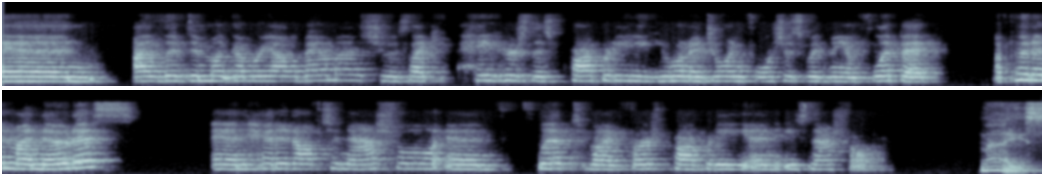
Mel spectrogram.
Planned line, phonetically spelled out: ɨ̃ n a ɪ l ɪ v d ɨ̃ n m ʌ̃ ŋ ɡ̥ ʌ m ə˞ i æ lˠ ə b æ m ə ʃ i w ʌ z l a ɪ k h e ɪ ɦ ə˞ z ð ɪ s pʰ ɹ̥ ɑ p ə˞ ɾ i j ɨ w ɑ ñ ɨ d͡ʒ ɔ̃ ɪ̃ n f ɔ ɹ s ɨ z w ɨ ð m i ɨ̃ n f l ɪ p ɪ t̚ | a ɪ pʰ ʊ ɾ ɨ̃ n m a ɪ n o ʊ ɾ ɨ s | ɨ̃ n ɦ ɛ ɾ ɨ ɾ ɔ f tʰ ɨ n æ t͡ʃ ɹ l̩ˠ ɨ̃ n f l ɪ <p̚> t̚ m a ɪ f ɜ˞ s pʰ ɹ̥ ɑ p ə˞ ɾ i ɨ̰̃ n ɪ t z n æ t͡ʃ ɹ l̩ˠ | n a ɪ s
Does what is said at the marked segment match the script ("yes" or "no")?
yes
